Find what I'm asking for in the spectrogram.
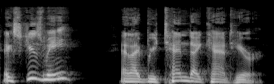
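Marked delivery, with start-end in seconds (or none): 0.0-0.8 high pointed "excuse me"; prissy much higher excuse me; mock mother. Imitating the mother demanding attention, high and pointed. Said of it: "she gives me the".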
